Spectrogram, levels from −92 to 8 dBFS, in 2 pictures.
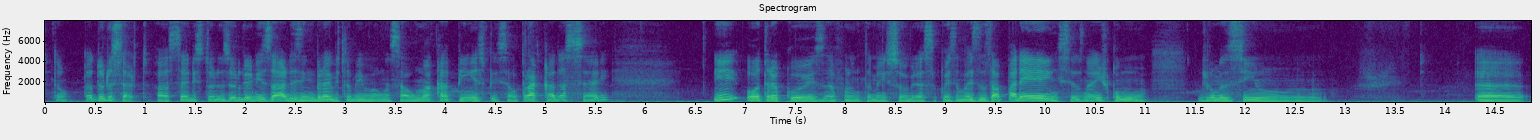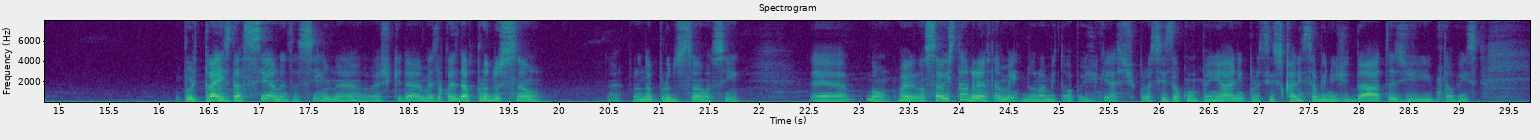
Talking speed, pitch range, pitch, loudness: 160 wpm, 125-160 Hz, 140 Hz, -25 LUFS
